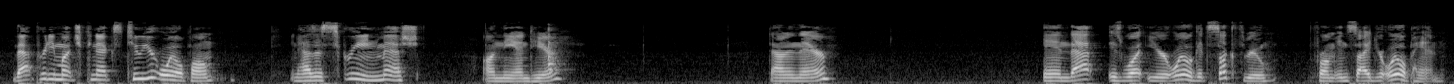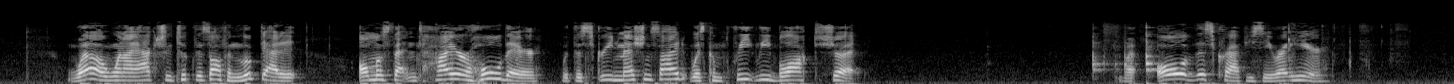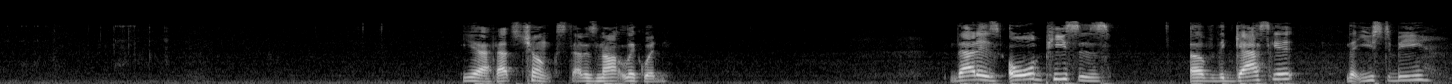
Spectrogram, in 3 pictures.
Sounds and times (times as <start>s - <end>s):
Inside, small room: 0.0s - 43.6s
Speech: 0.1s - 5.8s, 7.7s - 8.4s, 10.4s - 14.5s, 15.2s - 17.6s, 18.2s - 23.2s, 25.7s - 27.9s, 33.7s - 35.8s, 38.6s - 40.2s, 41.0s - 43.5s.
